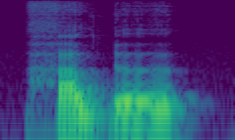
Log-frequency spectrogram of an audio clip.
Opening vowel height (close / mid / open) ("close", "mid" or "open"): open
